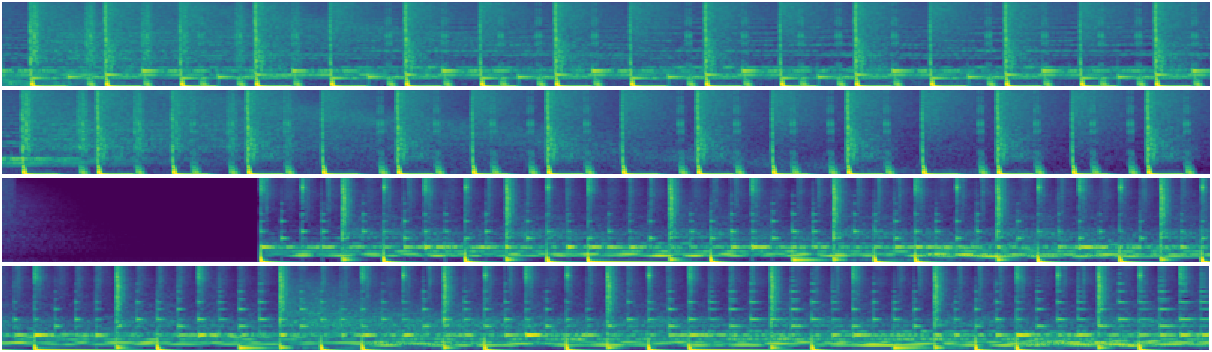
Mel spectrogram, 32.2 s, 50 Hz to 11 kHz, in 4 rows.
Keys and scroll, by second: 4.7 Escape, 5.6 g, 11.7 Tab, 18.2 KP_1, 26.1 Tab, 27.6 ctrl+r.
